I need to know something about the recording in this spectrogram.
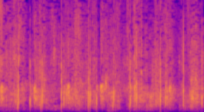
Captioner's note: applause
